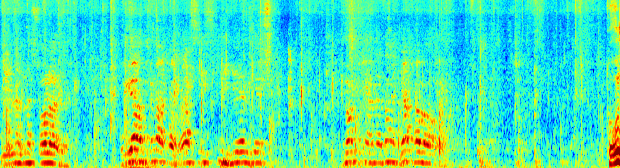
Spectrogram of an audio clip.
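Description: Cow hooves clop on concrete.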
